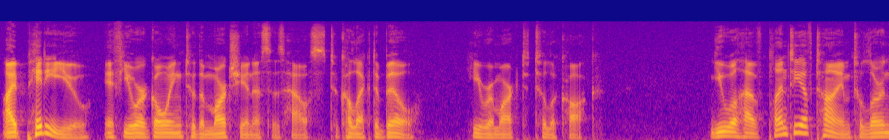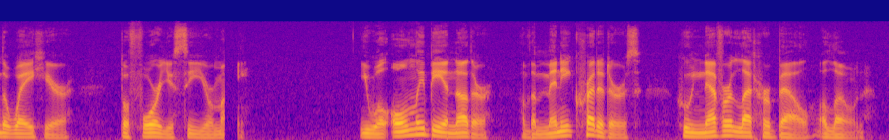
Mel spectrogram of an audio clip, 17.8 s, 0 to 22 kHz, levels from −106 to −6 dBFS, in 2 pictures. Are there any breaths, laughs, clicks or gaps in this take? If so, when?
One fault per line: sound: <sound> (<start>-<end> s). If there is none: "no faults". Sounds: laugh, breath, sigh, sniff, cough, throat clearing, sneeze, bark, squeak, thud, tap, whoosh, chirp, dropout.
sound: dropout (11.1-11.3 s)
